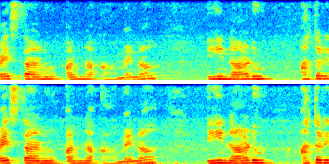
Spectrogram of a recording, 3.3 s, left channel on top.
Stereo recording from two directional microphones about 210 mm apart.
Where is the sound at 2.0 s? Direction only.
25° right (ahead or behind).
